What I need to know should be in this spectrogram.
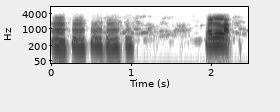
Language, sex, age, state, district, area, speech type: Malayalam, female, 60+, Kerala, Thiruvananthapuram, urban, conversation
